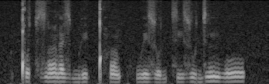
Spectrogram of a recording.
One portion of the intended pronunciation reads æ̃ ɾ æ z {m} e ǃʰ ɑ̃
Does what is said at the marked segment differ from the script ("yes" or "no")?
yes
